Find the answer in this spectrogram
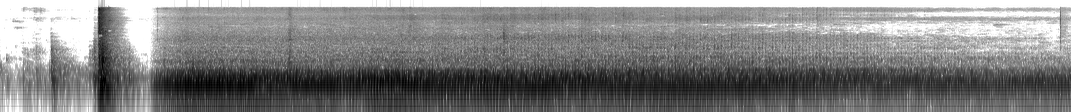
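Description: A sharp knock about a second in, then a Triumph Spitfire Mk IV's four-cylinder engine starts and runs steadily. The engine gradually gets quieter as the car pulls away.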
